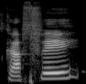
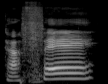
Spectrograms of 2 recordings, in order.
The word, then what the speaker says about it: café: Decimos café, es café. Acuérdense de la primera clase, abrimos la boca porque aquí la tilde aguda nos obliga a esto, a pronunciar la palabra de una manera abierta, la vocal de una manera abierta.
